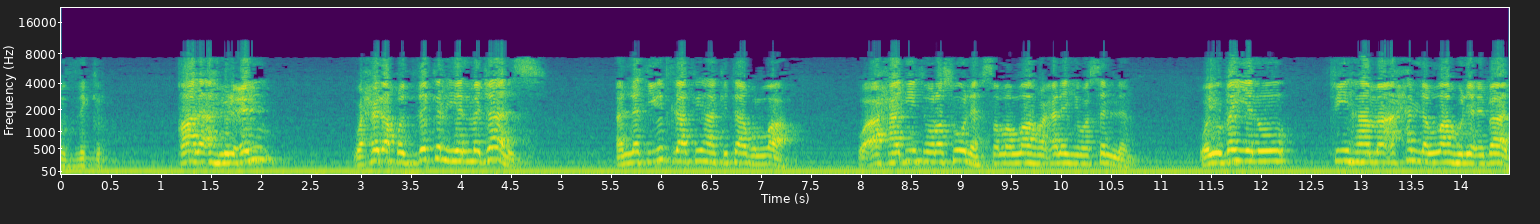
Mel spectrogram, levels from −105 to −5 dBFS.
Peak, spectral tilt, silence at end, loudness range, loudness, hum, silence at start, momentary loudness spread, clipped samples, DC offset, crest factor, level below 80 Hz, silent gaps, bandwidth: 0 dBFS; -4 dB/octave; 0 s; 2 LU; -9 LUFS; 50 Hz at -20 dBFS; 0 s; 18 LU; 0.4%; 0.8%; 10 dB; -22 dBFS; none; 11 kHz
